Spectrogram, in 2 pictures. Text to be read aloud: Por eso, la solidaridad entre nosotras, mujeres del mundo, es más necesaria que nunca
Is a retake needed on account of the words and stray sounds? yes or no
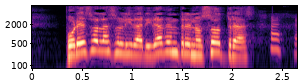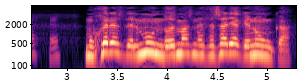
yes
